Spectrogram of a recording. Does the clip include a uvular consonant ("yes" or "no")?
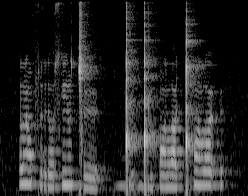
no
